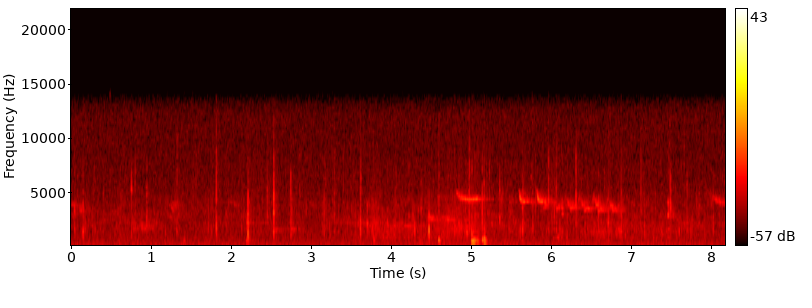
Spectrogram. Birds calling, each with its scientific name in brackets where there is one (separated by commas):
Hawaii Creeper (Loxops mana), Apapane (Himatione sanguinea)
